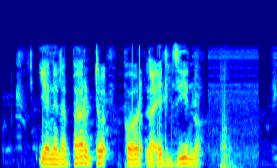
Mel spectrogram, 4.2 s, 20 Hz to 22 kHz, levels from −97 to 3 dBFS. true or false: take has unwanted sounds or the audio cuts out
true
